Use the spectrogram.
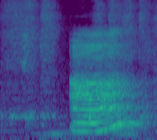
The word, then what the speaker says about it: amistad: Si yo lo separo en sílabas, amistad. ¿Será una palabra aguda, amistad? Claro que sí es una palabra aguda. ¿Por qué? Porque su fuerza de voz recae sobre la última sílaba.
